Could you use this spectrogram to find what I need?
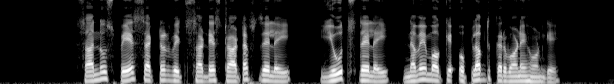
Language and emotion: Punjabi, neutral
